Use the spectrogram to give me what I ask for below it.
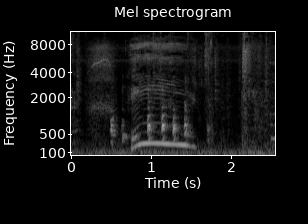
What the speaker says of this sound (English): here's all of our laying hens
